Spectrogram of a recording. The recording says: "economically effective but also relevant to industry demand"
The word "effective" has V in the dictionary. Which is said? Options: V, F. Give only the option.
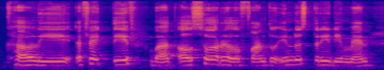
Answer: F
